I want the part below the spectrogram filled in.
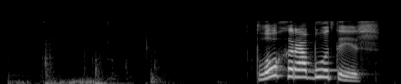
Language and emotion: Russian, positive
